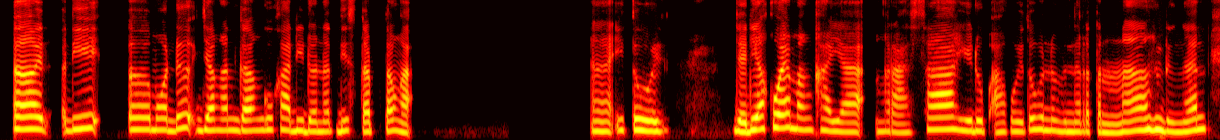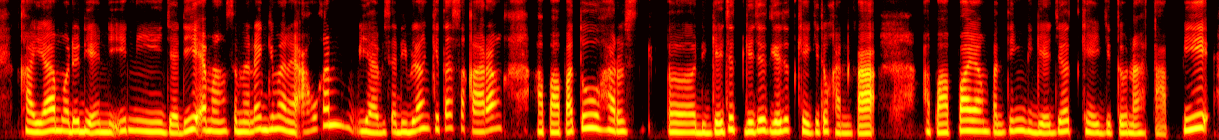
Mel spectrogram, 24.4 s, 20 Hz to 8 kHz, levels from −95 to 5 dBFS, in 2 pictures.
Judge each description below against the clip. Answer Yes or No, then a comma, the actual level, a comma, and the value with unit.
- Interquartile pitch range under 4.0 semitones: Yes, average, 3.3 semitones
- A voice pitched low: No, high, 215 Hz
